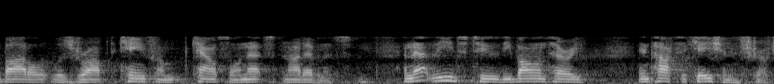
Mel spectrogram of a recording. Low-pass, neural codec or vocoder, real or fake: 3.6 kHz; codec, 16 kHz in and 24 kHz out, 1 kbps, XY-Tokenizer; fake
